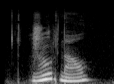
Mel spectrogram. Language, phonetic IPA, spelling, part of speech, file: Russian, [ʐʊrˈnaɫ], журнал, noun, Ru-журнал.ogg
- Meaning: 1. magazine, periodical, journal 2. diary 3. log, logbook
